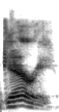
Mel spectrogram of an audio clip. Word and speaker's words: Gerry: And Gary, who just wants to remind us that Gary, where he's from, is Gerry, but it's pronounced Gary down here.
